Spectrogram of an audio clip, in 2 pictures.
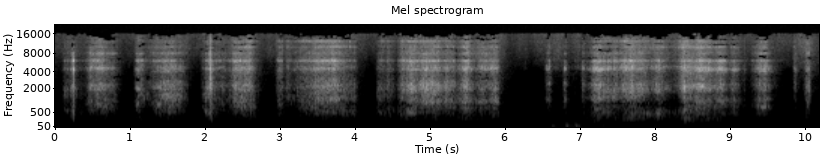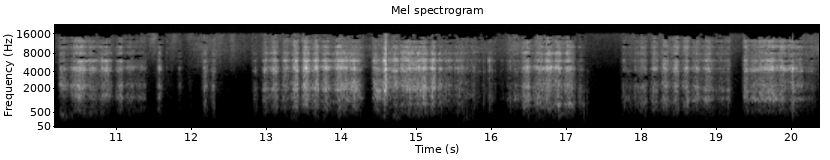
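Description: A ceramic salt dish slides and turns on a wooden board.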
